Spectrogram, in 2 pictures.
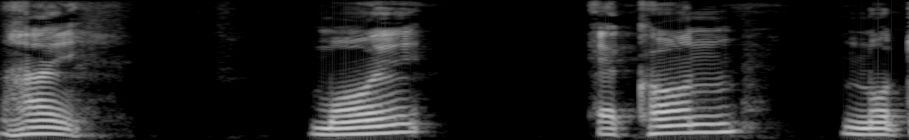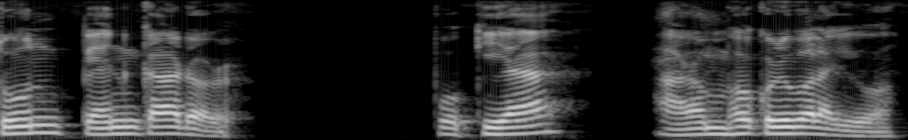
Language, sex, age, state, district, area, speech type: Assamese, male, 45-60, Assam, Majuli, rural, read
